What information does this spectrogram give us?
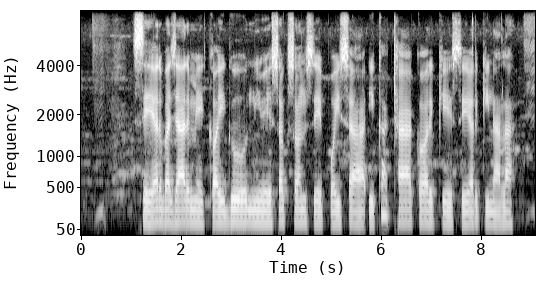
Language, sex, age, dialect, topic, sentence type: Bhojpuri, male, <18, Southern / Standard, banking, statement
